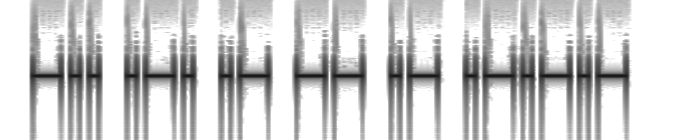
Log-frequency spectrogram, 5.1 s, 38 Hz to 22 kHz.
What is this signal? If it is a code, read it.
Morse code, heard as a keyed tone, about 17 wpm, 700 Hz. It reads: DRAMA.
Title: Sentences from Top 1500 Words 17wpm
